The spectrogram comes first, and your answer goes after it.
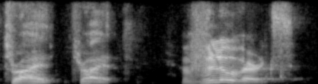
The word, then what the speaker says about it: Vloeberghs: a question for you how how should i pronounce your your last name i i tried to say blaubert but then i i used it late and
